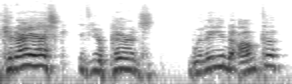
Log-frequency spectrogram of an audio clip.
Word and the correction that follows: Enka: Oh, Enka. – Sorry. Enka. Bad pronounce.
